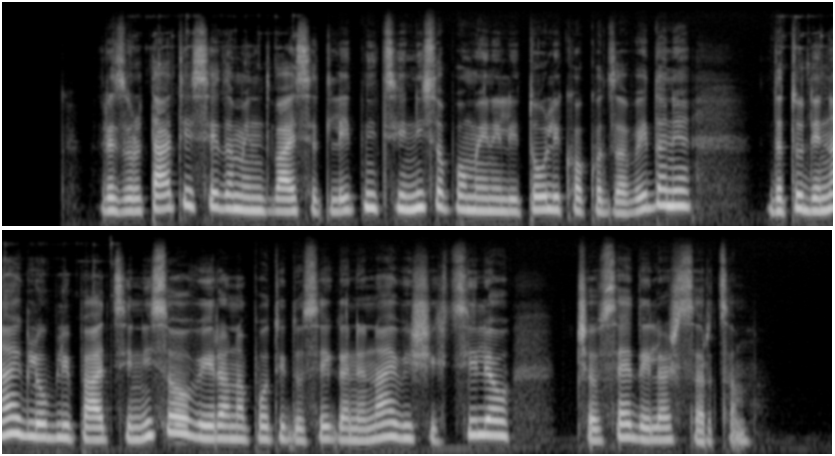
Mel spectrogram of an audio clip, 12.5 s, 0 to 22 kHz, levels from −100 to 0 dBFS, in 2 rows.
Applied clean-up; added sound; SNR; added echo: neural mask model RNNoise.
